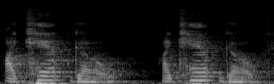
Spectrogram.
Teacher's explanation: and you might not even hear the T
